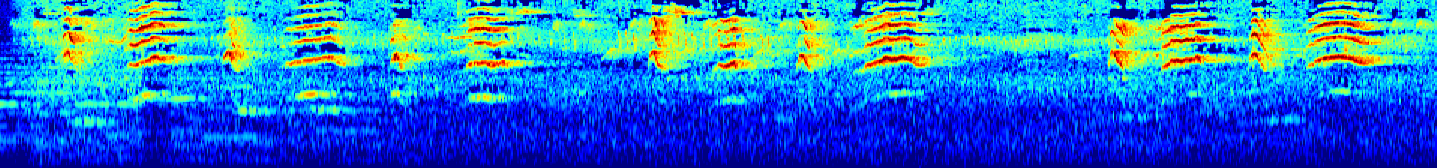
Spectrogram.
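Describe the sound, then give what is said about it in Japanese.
A grey-faced buzzard, a hawk flying out of woodland by valley rice paddies in Japanese satoyama countryside, gives a series of about a dozen high-pitched, piercing calls in a steady rhythm, clear over a quiet outdoor background. “金味と聞こえる高い声、サシバです。”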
